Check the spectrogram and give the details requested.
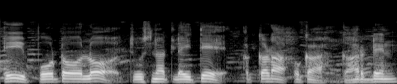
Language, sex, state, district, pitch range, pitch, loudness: Telugu, male, Andhra Pradesh, Sri Satya Sai, 120-135 Hz, 125 Hz, -15 LUFS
